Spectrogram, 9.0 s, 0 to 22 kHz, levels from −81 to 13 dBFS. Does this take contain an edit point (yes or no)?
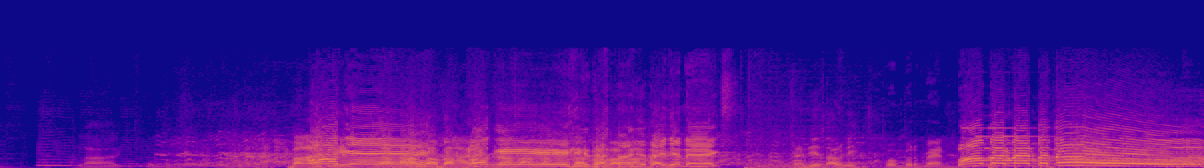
no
